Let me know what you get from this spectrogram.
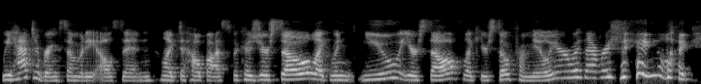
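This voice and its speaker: A middle-aged woman chats casually as an interview guest, filling her talk with "like" and laughing easily. Her voice is bright and clear. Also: medium pitch, brisk. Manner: chatty, frequent "like" fillers, laughs easily. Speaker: interview guest, software company employee. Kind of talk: casual conversation.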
